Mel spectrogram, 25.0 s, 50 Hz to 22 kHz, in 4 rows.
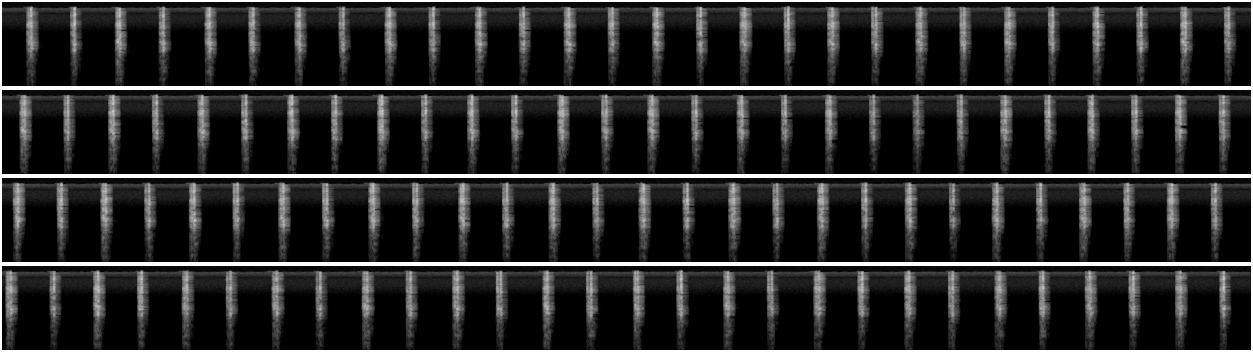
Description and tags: Ticking Timer 25 Sec
Ticking Timer
If you enjoyed the sound, please STAR, COMMENT, SPREAD THE WORD!🗣 It really helps!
